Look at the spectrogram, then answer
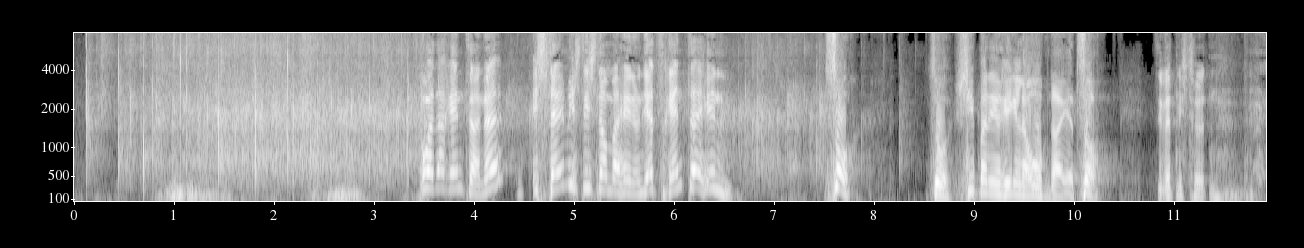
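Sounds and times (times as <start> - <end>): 
live audience applause: 0.0 - 8.0
speech: 3.5 - 6.7, 7.5 - 7.8, 8.6 - 11.6.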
